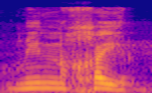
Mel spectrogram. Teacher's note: நூன் சுக்கூனுக்கு அப்புறமா ஹா இதுஹார் உள்ளதை உள்ள மாதிரி ஓதணும். ஆனால் குன்னா செய்யக்கூடாது இந்த இடத்துல.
